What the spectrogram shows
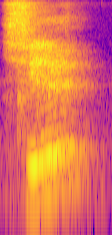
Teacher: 그래서 리을과 니은이 합쳐졌는데 리을 리을로 되죠. 그래서 니은이 리을로 변했기 때문에 이거는 바로 유음으로 변한 현상이다라고 볼 수 있다는 거죠.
